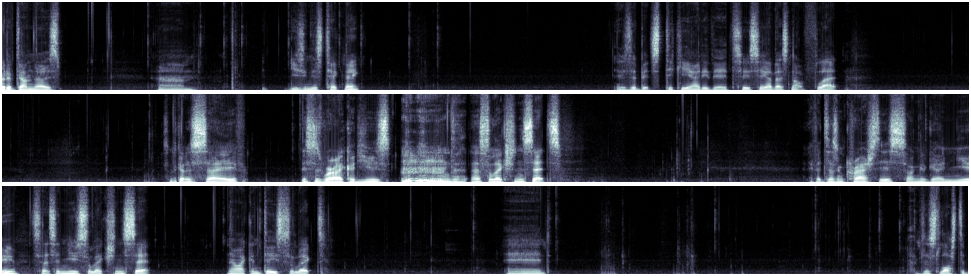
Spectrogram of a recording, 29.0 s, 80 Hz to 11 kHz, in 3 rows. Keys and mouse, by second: 1.8 shift+middle click, 2.2 middle click, 3.0 shift+middle click, 3.4 middle click, 4.2-11.0 middle drag, 11.6 ctrl+s, 16.3 n, 18.7 click, 21.8-23.9 middle drag, 24.8 alt+click, 26.0 ctrl+x, 26.3-27.3 middle drag, 28.1 middle click, 28.3-29.0 middle drag.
